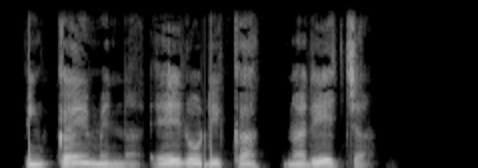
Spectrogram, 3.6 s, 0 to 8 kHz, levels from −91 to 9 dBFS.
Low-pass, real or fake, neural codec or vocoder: 7.2 kHz; real; none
